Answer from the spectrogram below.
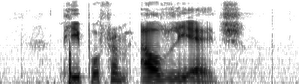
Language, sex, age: English, male, 23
